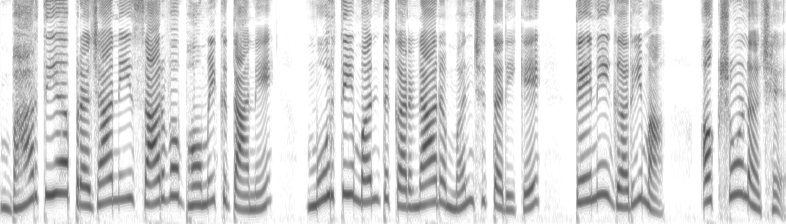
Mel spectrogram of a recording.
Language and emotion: Gujarati, neutral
